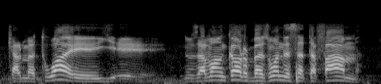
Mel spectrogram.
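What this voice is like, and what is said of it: Put-on Spanish accent. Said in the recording (French): “Avec son accent espagnol”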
